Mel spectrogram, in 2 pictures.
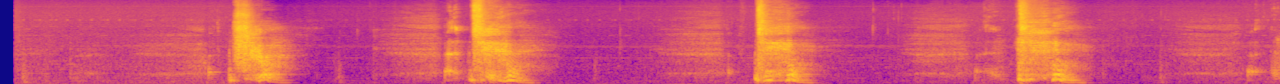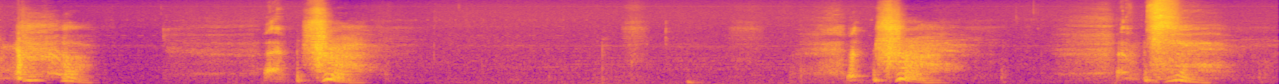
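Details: About eight short, quick, loud sneezes in a row, each after a quick breath in, from someone with allergies who sneezes like this daily.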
